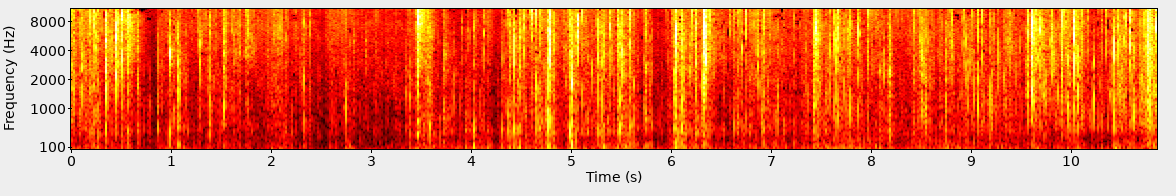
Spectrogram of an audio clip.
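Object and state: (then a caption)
Woven plastic carrier bag being crumpled. Hands scrunch and crumple an empty blue woven polypropylene IKEA BRATTBY carrier bag. Dense crinkling and crunching rustles with many sharp, bright crackles run continuously throughout.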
